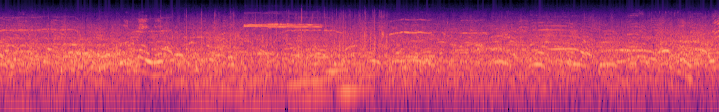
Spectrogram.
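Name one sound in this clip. A large crowd chatters and cheers outdoors.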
